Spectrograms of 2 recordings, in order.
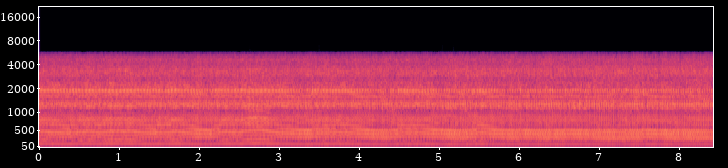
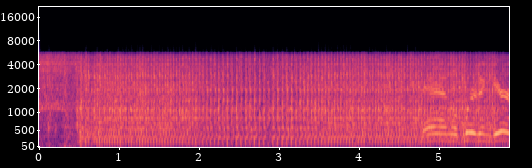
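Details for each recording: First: Chrysler outboard on a test wheel, top cylinder hotter: runs steadily but stumbles as one cylinder cuts in and out; intermittent ignition misfire, condensers under the flywheel to be checked. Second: Chrysler outboard on a test wheel, battery 12.93 V: cranks and catches at once, settling into steady, even two-stroke burble with no misfire; starter-generator working, charging about 14.5 V.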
